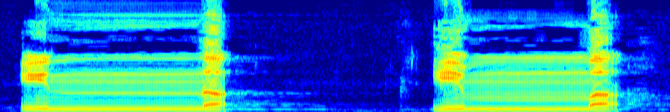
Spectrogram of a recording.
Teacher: मुकम्मल एक अलिफ की मिकदार के बराबर गुन्ना करेंगे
